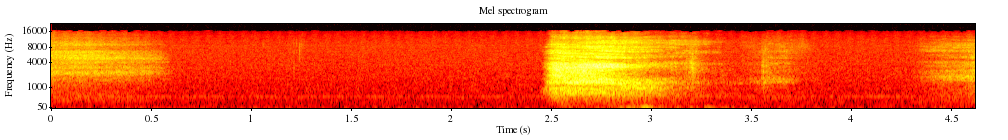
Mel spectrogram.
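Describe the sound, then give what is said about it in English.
A deep breath taken in and let out during a guided breathing exercise: a faint airy rush first, then one loud, forceful exhale that fades, with another breath starting at the end. No one speaks. “So we're gonna take the biggest deep breath in and then just like let out the, like, just let it out, okay? So the biggest inhale.”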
